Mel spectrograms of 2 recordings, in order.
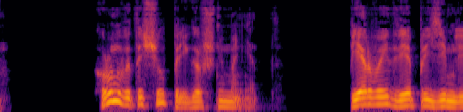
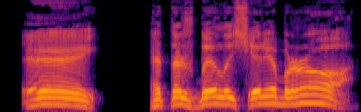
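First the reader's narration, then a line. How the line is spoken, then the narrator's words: Yell. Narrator (Russian): завопил Хрун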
